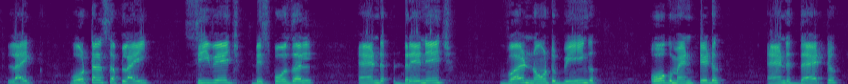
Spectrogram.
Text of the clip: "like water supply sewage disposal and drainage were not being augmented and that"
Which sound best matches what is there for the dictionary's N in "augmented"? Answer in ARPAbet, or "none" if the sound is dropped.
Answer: N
